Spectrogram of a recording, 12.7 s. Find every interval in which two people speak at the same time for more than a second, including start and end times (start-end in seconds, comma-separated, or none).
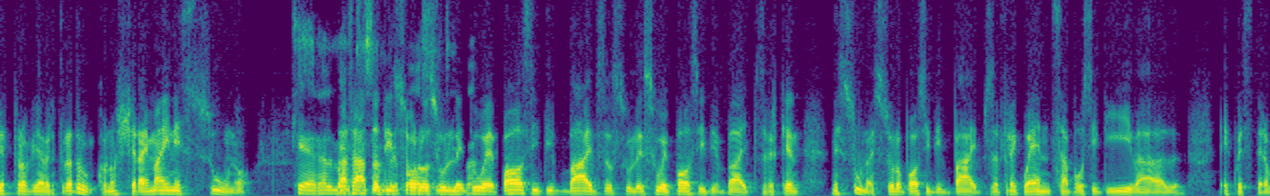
3.3-4.8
